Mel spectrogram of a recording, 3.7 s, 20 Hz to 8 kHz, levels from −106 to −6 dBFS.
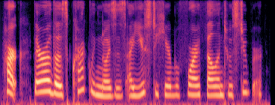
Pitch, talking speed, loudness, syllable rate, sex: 235 Hz, 260 wpm, -20 LUFS, 7.7 syllables/s, female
